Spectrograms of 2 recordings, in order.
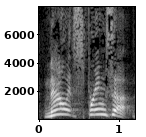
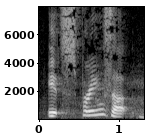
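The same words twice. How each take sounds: First: Grand, loud proclamation of "Now it springs up"; booming scripture line; big grand reading. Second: Unhurried teaching read; slow explanation. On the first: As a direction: make it sound huge. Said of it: "That sounds big". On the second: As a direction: spell the sense out slowly. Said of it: "In the original language, here". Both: Shown as a demonstration.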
